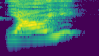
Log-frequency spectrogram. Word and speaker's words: yaoi: And I guess, you know, I also tried, you know, like reading I never know how to pronounce it. Waoi? Yaoi? – Yaoi? – Yaoi? Yeah, that one.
